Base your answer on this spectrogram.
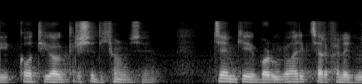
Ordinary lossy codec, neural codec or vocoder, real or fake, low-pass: none; codec, 16 kHz, about 1 kbps, DyCAST, with the encoder's durations; fake; none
